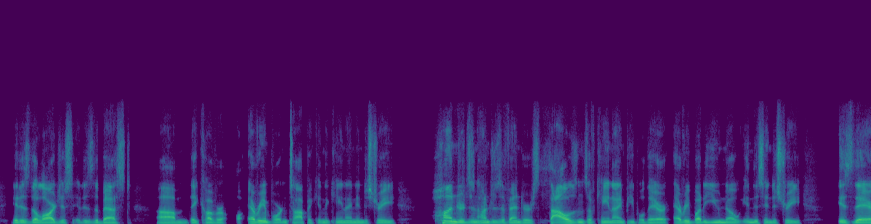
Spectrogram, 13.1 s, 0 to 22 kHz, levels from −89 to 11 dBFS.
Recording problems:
abrupt cut into speech; at the end

